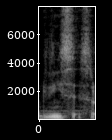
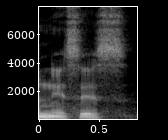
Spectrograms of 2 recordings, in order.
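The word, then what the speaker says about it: Gnisis: Travel to Gnesis. Now that we know that the G is silent.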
